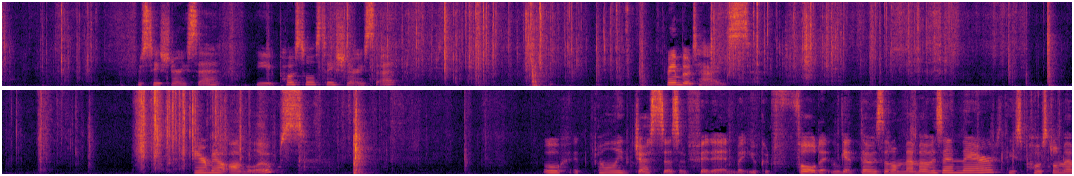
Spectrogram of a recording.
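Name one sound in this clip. Paper rustles and crinkles as hands shuffle it.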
